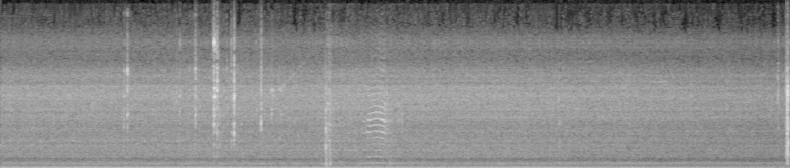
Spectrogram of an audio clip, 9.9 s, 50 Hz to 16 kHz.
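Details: 2007 Chevy Silverado Classic 5.3L V8 started just after oil pressure sensor replacement, checking for leaks: deep, even burble holding steady with a few light clicks, then shut off; idle smooth and healthy.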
